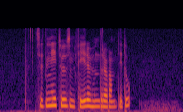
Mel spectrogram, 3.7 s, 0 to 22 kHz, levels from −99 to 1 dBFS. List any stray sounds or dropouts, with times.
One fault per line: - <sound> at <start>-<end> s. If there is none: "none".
none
